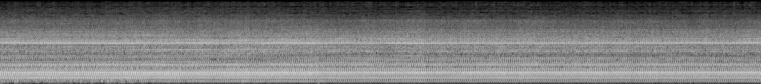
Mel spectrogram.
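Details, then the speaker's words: Salvaged air compressor rebuilt from three units, pump newly mounted on motor mounts: steady even pump drone, no knocks or rattles, building pressure at about 90 psi; normal compressor running. "uh plummet and turned it on well it's airing up it's uh about 90 right now and and uh as soon as it airs up and cuts off I'll let a little air out make sure it cuts back on"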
